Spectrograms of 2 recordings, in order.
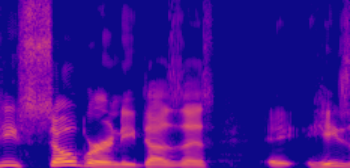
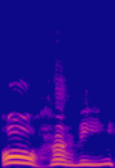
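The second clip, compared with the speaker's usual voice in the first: very high squeaky cartoonish voice; 13 semitones higher than usual. Acting out a mother answering her child's question: Mickey Mouse-like voice. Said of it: "That sounds like Mickey Mouse".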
